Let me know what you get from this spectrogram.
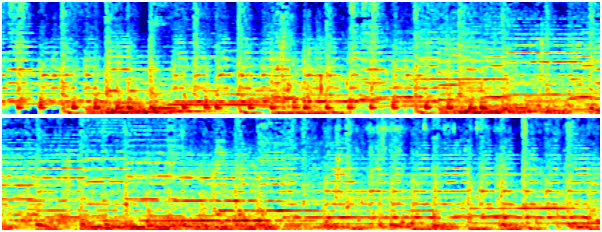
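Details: Loud, continuous instrumental music with a steady beat fills the recording, and no animal can be heard.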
